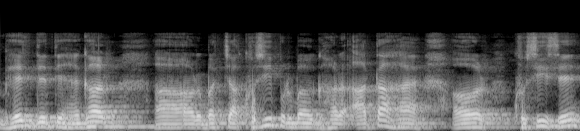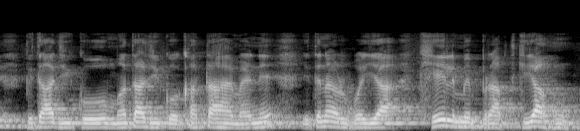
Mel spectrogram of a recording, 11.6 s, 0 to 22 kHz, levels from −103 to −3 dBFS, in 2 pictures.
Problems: background sounds at intervals, echo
